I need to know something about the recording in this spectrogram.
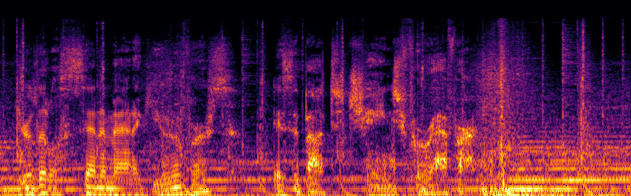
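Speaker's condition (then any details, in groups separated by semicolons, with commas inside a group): No condition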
